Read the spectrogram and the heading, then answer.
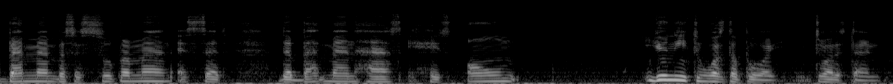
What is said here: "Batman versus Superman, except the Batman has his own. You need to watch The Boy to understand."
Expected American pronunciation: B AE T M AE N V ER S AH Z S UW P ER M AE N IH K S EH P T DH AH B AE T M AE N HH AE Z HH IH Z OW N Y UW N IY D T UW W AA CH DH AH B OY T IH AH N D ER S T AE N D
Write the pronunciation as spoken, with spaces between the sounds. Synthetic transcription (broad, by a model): B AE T M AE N B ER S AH S UW P ER M AE N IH S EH T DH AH B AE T M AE N HH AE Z HH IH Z OW N Y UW N IY D T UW W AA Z DH AH B OY T IH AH N D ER S T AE N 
